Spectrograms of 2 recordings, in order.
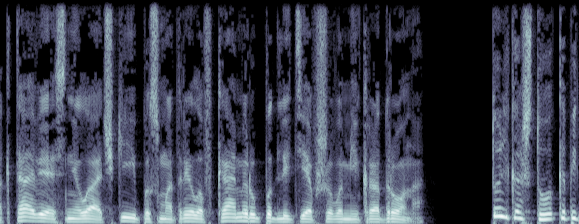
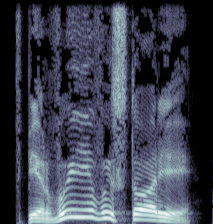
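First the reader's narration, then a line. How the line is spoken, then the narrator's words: Shouted out. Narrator (Russian): выкрикнул Август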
